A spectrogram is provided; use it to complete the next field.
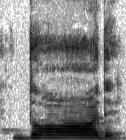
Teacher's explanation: دعاد میں زبان کی نوک کہیں بھی ٹچ نہیں ہوتی، صرف سائیڈ ٹچ ہوتی ہے۔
